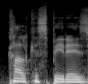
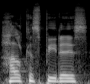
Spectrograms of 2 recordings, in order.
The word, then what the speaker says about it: Chalcaspides: I have realized it's not even pronounced Chalcaspides. I used to pronounce them as Chalcaspides, but there is no C sound in Hellenic. In fact, C is basically pronounced as a K, so it's actually Chalcaspides.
